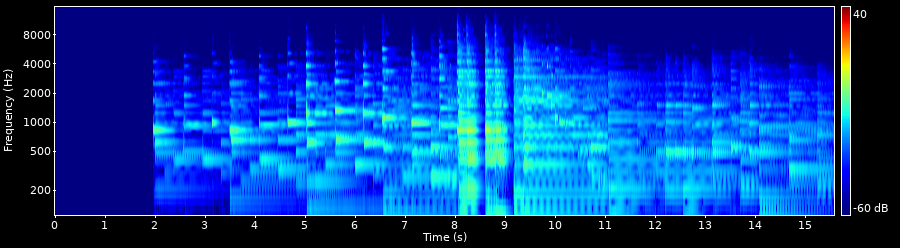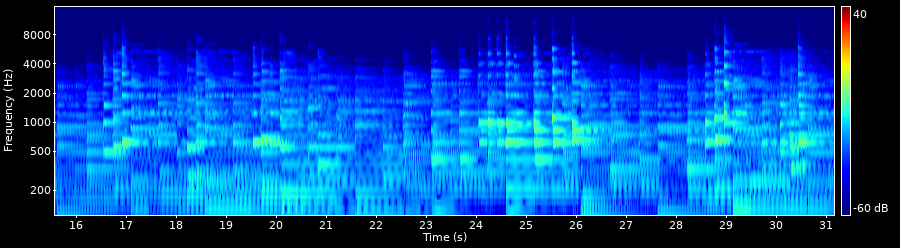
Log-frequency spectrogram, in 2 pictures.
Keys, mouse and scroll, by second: 0.2 ctrl+z, 3.2 ctrl+z, 3.5 ctrl+z, 4.2 ctrl+z, 10.3 ctrl+z, 10.6 ctrl+z, 11.2 ctrl+z, 11.5 ctrl+z, 13.3 ctrl+z, 14.9 ctrl+z, 17.0 ctrl+z, 18.8 ctrl+z, 20.9 ctrl+z, 21.8 ctrl+z, 25.0 ctrl+z, 25.4 ctrl+z, 26.8 ctrl+z, 27.5 ctrl+z, 28.7 ctrl+z, 29.8 ctrl+z.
